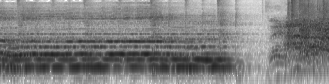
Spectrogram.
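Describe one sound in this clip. A man sings a long held note into a microphone.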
